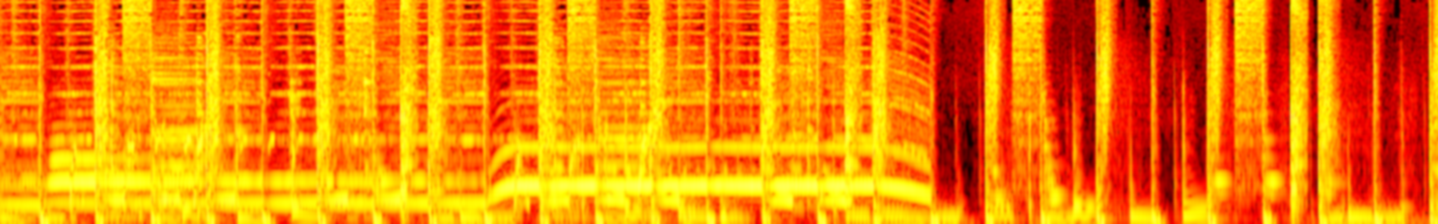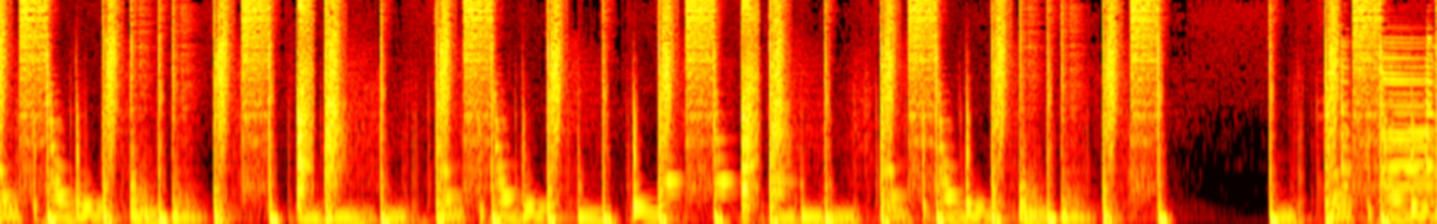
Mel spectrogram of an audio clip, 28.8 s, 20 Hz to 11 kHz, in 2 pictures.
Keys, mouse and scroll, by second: 0.0 a, 0.6 right click, 1.2 ctrl+s, 1.4 scroll down 1, 1.6 middle click, 1.8 Tab, 1.9 click, 2.1 ctrl+s, 2.6 /, 3.4 ctrl+s, 3.4 ctrl+click, 3.7-4.4 middle drag, 4.4 ctrl+s, 4.5 scroll down 1, 4.7-5.1 middle drag, 5.1 Tab, 5.9 scroll up 2, 6.1 s, 8.5 drag, 8.7 scroll down 1, 8.8 ctrl+s, 9.0-9.8 middle drag, 9.8 ctrl+s, 10.2-11.9 shift+drag, 11.9-12.6 middle drag, 12.6-14.0 ctrl+drag, 14.0 ctrl+j, 14.7 scroll down 1, 14.9 ctrl+s, 15.0-15.4 drag, 15.4-16.0 scroll down 2, 16.0 g, 17.1-17.5 shift+middle drag, 17.5 ctrl+s, 17.8 drag, 18.1 shift+middle click, 18.2 scroll up 2, 18.4 ctrl+s, 18.7 middle drag, 18.9-19.4 scroll up 2, 19.1 shift+middle click, 19.4 ctrl+s, 19.6-20.0 shift+drag, 20.0-20.5 middle drag, 20.5 ctrl+j, 21.7 click, 21.9 scroll down 1, 22.0-22.7 shift+middle drag, 22.7 ctrl+s, 22.8 click, 22.9 scroll down 1, 23.1-24.2 middle drag, 24.2 h, 25.7-26.0 drag, 26.0 shift+middle click, 26.1 scroll up 1, 26.3 middle click, 26.5 ctrl+s, 26.8 shift+middle click, 27.4 scroll down 1, 27.6 a.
